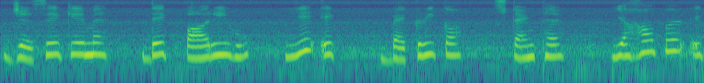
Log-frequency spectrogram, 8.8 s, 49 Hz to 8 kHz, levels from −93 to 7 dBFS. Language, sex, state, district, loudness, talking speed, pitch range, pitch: Hindi, female, Maharashtra, Mumbai Suburban, -15 LUFS, 110 wpm, 245-290 Hz, 270 Hz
